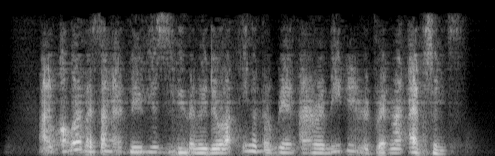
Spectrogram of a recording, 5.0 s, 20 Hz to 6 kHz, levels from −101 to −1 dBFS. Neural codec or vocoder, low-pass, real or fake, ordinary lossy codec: codec, 44.1 kHz, 0.9 kbps, DAC; 5.4 kHz; fake; MP3, 48 kbps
